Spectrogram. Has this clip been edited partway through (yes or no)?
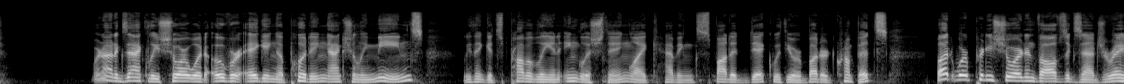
no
